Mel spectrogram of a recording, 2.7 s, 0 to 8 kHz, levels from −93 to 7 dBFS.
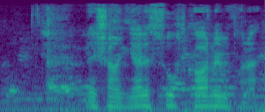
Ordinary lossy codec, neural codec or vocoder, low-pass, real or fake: MP3, 48 kbps; none; 7.2 kHz; real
